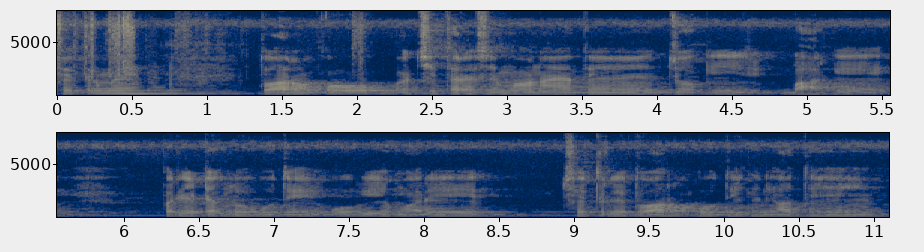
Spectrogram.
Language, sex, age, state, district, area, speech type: Hindi, male, 60+, Rajasthan, Karauli, rural, spontaneous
